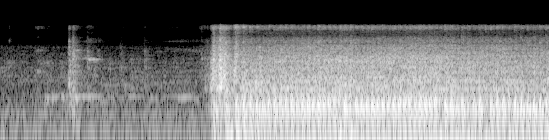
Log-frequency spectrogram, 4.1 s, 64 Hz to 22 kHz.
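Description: A Kymco Super 8 scooter engine coughs once, then catches and settles into a steady, loud buzzing idle close by after a new CDI is fitted.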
